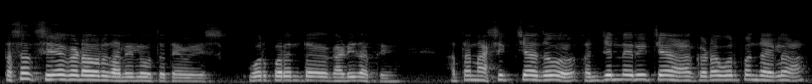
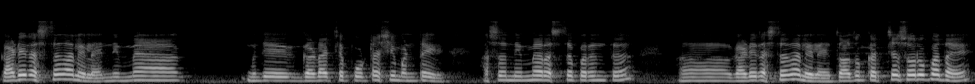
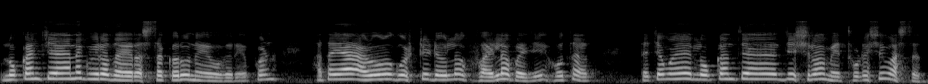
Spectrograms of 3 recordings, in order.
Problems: background sounds at intervals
